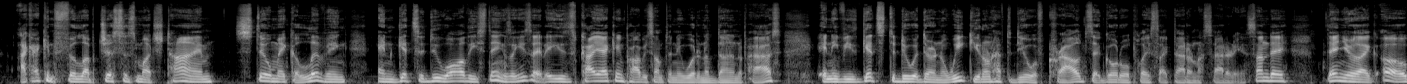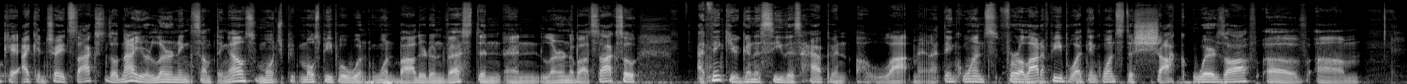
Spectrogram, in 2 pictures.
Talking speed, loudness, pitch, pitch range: 255 wpm, -19 LUFS, 115 Hz, 95-130 Hz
